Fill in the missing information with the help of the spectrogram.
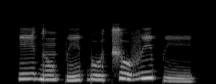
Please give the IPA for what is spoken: i˦ d ũ˧ p i˨˦ ɓ u˧ t͡ʃ u˦˨ v i˦ p i˨

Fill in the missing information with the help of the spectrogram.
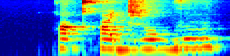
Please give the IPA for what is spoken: q u qʰ ɯ d͡ʑ o ɡ ɯ

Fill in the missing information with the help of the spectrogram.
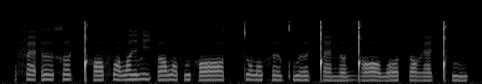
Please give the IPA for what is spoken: f æ ʔ əː x ʌ ǃʰ ɒ f ɒ lˠ i l i ʔ ʌ lˠ ʊ f u h ɒː tː u lˠ u h əː kʷʼ əː ǃ æ n ʌ ŋ͡ǃ ɒː β ɔ θ ɒ ɣ æ ǃʰ u

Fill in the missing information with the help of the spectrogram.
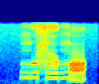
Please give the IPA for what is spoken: ŋ͡m u ɬ ø ʊ̯ ŋ͡m ɔ̰

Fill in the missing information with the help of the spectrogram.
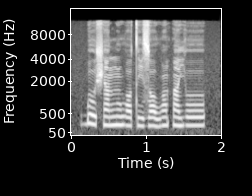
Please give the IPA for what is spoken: ɓ oː˦˨ ʃ ã˧ ŋ ũ˧ w ɔ˧ t i˨ z ɔ˦˨ w ɔ̃˦ p ã˦ j oː˦

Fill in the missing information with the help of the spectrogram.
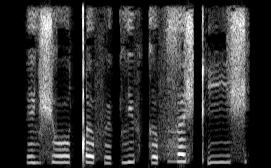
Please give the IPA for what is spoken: ɪ lʲ ʃ ʊː ǃ əː f ʏ k lʲ ø f k ə f z ɐ ʃ kʼ iː ʃ

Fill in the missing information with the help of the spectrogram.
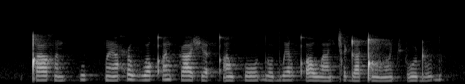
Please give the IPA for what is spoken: ǃ a χ ɛ̃ d pː u pː ɛ̃ ħ u v u qʼ ɛ̃ l k a ʃ ɛ ʔ qʼ ɛ̃ w k o d o d w e l qʼ o w ã ǀ ɪ ɖ a ǃ ũ l õ t͡ʃʼ u ɖ u d

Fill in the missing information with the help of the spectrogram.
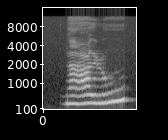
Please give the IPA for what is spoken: ɡ ã ʕ ɨ ɭ u

